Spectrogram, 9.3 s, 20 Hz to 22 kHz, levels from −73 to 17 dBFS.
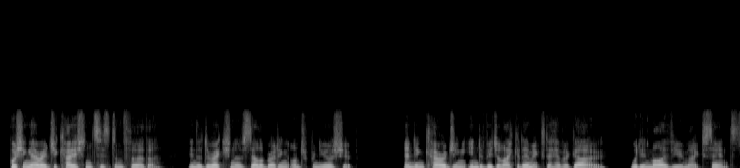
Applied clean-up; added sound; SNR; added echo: neural mask model DeepFilterNet 3.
